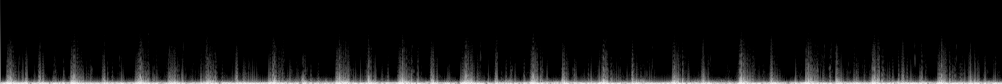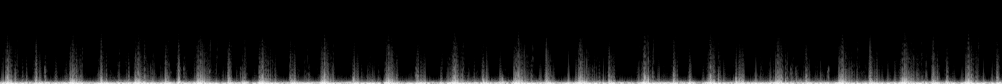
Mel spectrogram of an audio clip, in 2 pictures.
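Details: ASMR livestream heartbeat sound for relaxation: steady, rapid low thumps repeating through the clip over a constant hum; regular heartbeat rhythm.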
